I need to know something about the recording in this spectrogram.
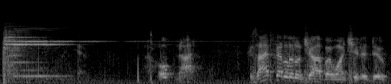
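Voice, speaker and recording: An actor playing a tough outlaw who talks tersely and gives orders, in a 1940s radio drama. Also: male voice, medium pitch, big pitch swings, moderate pace, background noise, natural voice. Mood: commanding. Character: tough outlaw gunman, adult man, blunt. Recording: dull old radio, heard from a distance, music behind.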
